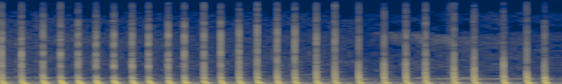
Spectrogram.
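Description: A shoebill clatters its bill in a rapid, steady rattle of hollow knocks, about eight per second, like a wooden machine gun, with nothing else prominent.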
